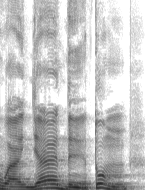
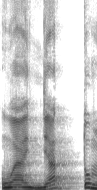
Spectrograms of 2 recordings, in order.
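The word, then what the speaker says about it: وجدتم: Cara bacanya bukan wajadtum tapi wajat wajattum gitu ya.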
